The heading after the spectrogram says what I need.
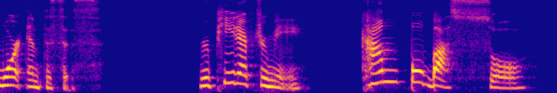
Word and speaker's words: Campobasso: Repeat after me: CAMPOBASSO, Campobasso is the capital of the Molise region. Did you hear how the double "s" was held for longer?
